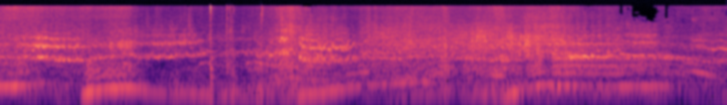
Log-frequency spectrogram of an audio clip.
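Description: Car engine revved up and down over and over, its pitch climbing and falling in repeated swells, as a car is drifted.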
